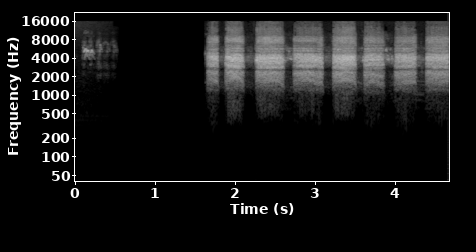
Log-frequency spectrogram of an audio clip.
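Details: Common starling voice: a brief faint chirp, a pause, then loud harsh rasping squawks repeated roughly twice per second.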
